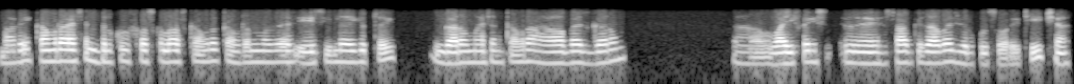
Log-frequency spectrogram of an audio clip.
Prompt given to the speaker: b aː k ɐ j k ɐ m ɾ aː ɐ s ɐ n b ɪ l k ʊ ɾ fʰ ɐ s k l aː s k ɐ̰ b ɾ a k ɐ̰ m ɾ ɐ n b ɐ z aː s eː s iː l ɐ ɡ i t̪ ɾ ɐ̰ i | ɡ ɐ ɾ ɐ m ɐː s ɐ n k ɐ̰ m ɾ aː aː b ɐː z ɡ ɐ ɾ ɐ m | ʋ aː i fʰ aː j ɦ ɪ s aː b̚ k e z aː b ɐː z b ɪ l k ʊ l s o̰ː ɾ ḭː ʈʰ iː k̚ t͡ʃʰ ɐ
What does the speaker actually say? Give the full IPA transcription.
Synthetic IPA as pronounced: b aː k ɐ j k ɐ m ɾ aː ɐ s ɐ n b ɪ l k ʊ l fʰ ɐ s k l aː s k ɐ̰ m ɾ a k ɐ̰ m ɾ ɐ n m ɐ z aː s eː s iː l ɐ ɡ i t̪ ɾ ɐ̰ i | ɡ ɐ ɾ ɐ m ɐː s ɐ n k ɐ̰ m ɾ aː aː b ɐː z ɡ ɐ ɾ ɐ m | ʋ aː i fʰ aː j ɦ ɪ s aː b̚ k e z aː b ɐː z b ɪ l k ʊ l s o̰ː ɾ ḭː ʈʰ iː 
